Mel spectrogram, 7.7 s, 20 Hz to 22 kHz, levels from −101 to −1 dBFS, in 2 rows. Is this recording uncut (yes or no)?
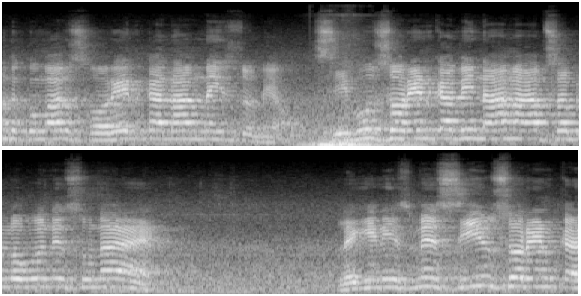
no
